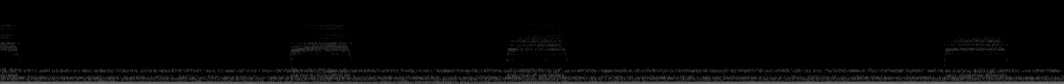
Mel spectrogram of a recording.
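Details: Youngest barn owl nestling in a Florida nest box, filmed while it swallows a large rat; breathy, rasping hiss-screeches repeat at uneven intervals of two to four seconds, with a constant low hum from the camera setup underneath.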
